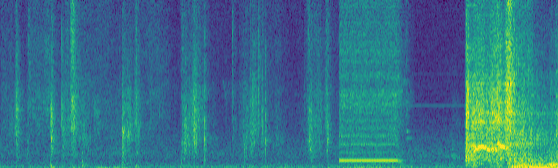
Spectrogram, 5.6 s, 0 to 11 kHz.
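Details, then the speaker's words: C5 Corvette, car lifted, exhaust cut off before the mufflers: after clicks, V8 fires into a loud, raw, crackling unmuffled bark like open headers; too unrefined, to be bolted back up. "Just being totally honest, that's a little bit too much bark for what this is. Okay, so I don't really, it just didn't quite sound the way I'd liked. It sounded too unrefined, really."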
